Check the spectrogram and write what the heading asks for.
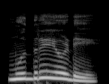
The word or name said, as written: ಮುದ್ರೆಯೊಡೆ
